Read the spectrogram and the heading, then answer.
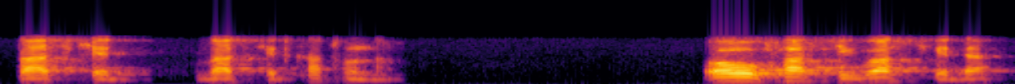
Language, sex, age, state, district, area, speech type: Bodo, male, 45-60, Assam, Chirang, rural, conversation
